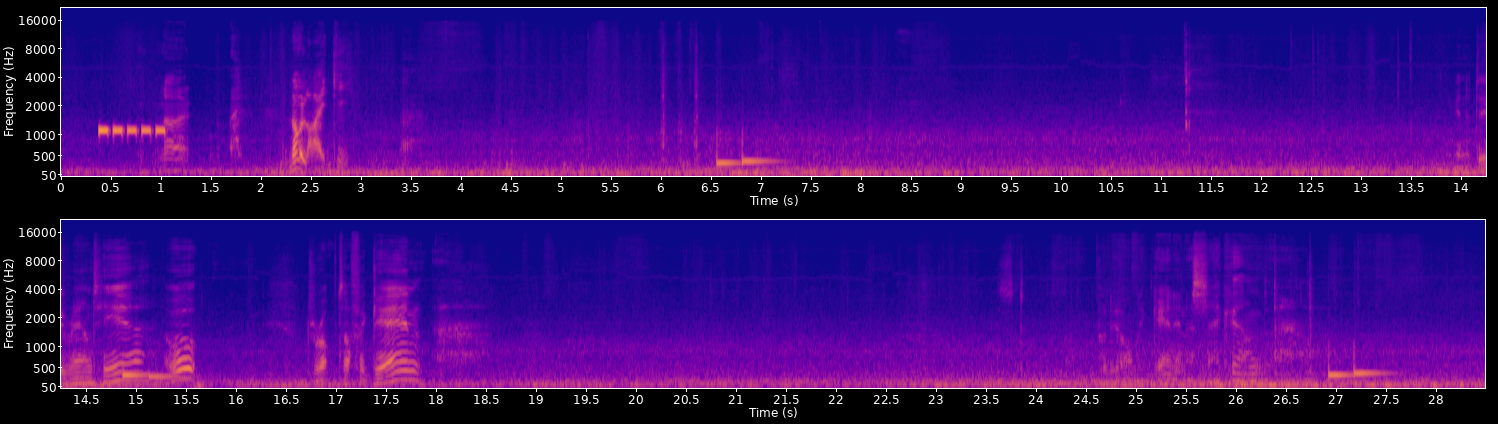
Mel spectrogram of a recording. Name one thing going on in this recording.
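An electric car's dashboard chime beeps.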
